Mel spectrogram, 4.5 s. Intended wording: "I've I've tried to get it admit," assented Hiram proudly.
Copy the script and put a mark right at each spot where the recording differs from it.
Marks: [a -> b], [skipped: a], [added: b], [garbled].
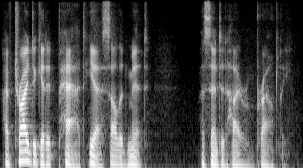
"I've [skipped: I've] tried to get it [added: pat yes I'll] admit," assented Hiram proudly.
